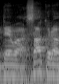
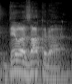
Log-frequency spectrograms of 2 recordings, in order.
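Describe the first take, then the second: First: The second word starts with an s sound. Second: The second word starts with a z sound. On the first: The speaker calls it wrong. "it's easy to want to say Dewa Sakura" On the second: The speaker calls it right. "the pronunciation it's Dewa Sakura"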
